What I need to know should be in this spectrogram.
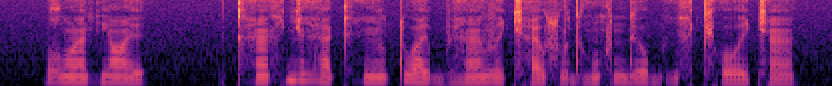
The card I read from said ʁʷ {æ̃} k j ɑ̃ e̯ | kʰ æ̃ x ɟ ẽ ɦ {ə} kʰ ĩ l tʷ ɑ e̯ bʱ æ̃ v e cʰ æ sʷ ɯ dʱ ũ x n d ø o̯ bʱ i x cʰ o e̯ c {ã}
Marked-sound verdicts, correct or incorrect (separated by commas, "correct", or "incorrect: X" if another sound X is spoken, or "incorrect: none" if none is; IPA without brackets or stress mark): correct, incorrect: æ, incorrect: æ̃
